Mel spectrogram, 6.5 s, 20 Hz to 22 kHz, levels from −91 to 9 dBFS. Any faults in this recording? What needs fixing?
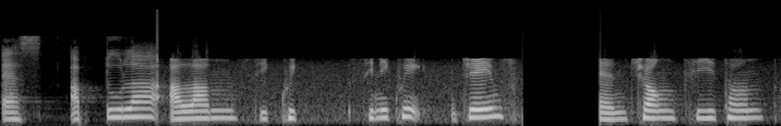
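Input switched to a poorer device at 1.31 s, lasting to the end of the clip. From that point the speech turns dull and boxy, with a level shift of a few decibels and a new background noise around 35 dB beneath the speech. There is no gap at the change. The recording likely moved to another microphone or a headset's call profile, which passes a narrower band and brings its own tone and noise. Lock the input device for the session and disable automatic switching to headset call modes.

Playback stall from 4.35 to 5.00 s. The speech cuts out abruptly for about 645 ms of silence, then resumes. A gap like this occurs when the player runs out of buffered data or its audio thread is held up, so the output stays silent until it recovers. A starved buffer or a blocked thread is the likely cause here. Enlarge the playback buffer and keep blocking work off the audio thread so it can always refill in time.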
